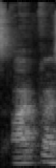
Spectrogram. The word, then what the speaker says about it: Arka: center called aka center how do you pronounce it arka center for hormonal health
